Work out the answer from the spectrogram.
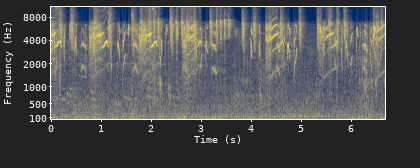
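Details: Sogon, or crested jay, from a lure MP3 track: dry scratchy rattles mixed with sharp high whistled flicks, coming in uneven bursts about once a second over nearly seven seconds.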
